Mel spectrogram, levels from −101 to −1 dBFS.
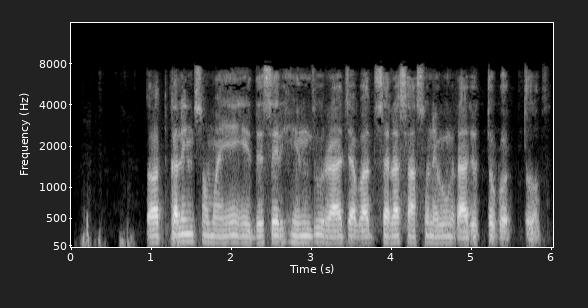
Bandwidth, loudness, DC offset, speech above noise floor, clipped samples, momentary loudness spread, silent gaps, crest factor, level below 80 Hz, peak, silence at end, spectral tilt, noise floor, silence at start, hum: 8.2 kHz; -21 LUFS; under 0.1%; 28 dB; under 0.1%; 6 LU; none; 18 dB; -54 dBFS; -2 dBFS; 0.15 s; -4.5 dB/octave; -49 dBFS; 0.15 s; none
